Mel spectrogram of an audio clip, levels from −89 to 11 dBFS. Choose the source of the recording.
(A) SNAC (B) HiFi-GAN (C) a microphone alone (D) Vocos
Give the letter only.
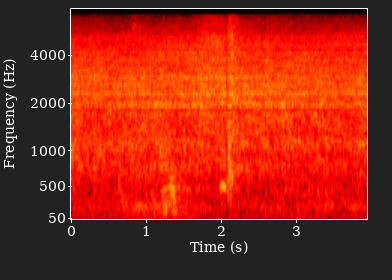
D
